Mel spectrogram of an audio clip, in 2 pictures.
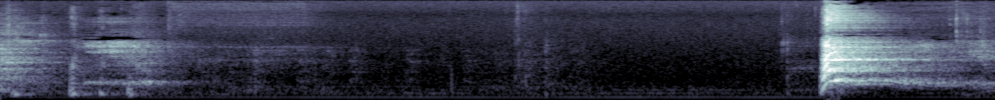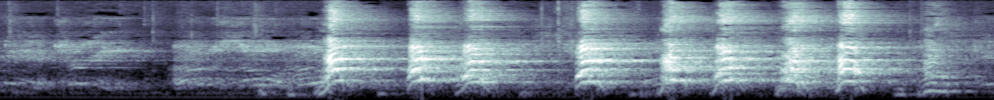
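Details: Keeshond puppy reacting to a Halloween skeleton, giving a quick series of yappy barks in the second half after near silence, with a voice-like sound at the start.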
